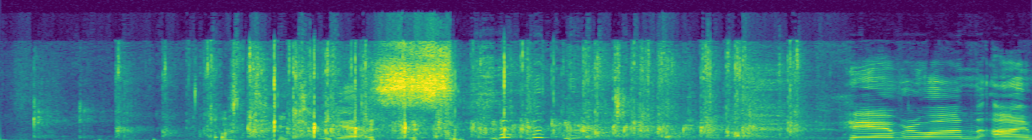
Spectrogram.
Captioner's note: applause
